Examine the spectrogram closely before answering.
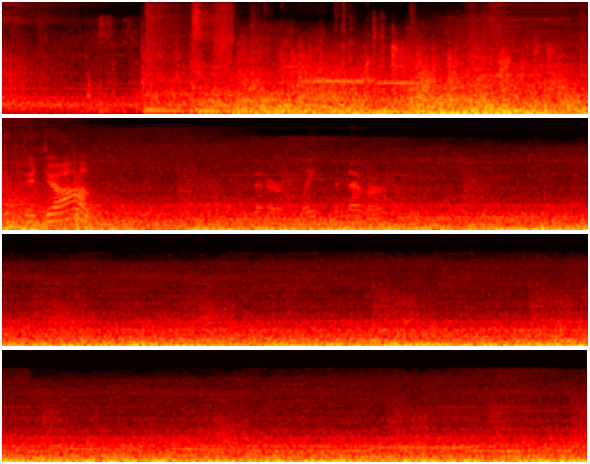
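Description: A tram car rumbles steadily as it rolls along.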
